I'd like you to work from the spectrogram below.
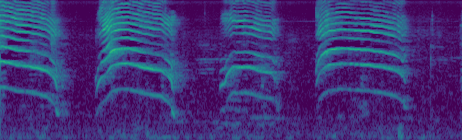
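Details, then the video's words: Persian kitten, newborn, giving four high, strained cries, each arching up and sliding down over about half a second to a second, repeated at fairly even gaps in a quiet room. "Persian new born kitten"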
